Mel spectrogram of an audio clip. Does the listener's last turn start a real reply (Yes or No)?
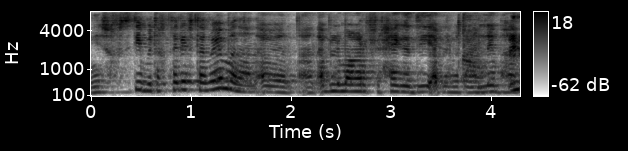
Yes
